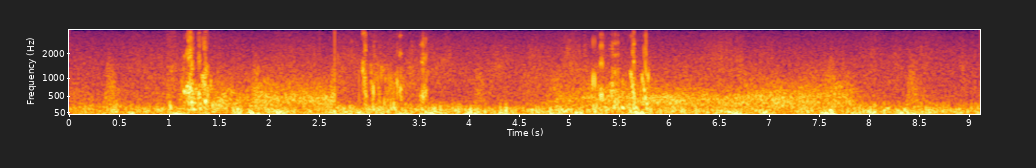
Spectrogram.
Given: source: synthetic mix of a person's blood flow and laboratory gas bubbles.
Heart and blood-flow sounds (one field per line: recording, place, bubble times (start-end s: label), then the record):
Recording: Doppler ultrasound of blood flow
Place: subclavian vein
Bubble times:
0.96-1.08 s: bubbles
1.10-1.66 s: bubbles
2.92-3.38 s: bubbles
3.46-3.66 s: bubbles
5.21-5.86 s: bubbles
From the record:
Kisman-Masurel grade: 223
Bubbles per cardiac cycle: several, 3 to 8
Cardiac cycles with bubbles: 10 to 50%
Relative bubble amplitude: loud (0.450 to 0.775)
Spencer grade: 2 (many but less than half of the cardiac periods contain bubble signals, singularly or in groups)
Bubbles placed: anywhere in the cardiac cycle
